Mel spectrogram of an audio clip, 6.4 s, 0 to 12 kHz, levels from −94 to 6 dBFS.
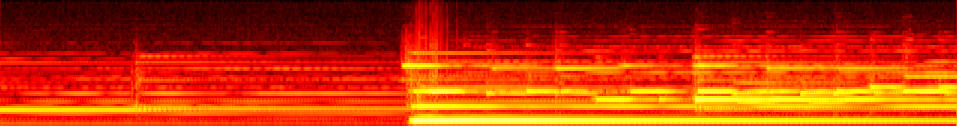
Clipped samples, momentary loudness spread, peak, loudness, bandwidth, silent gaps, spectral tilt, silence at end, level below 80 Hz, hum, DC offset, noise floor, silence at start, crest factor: under 0.1%; 24 LU; 0 dBFS; -12 LUFS; 4.1 kHz; none; -10.5 dB/octave; 0 s; -66 dBFS; 60 Hz at -60 dBFS; under 0.1%; -34 dBFS; 0 s; 14 dB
